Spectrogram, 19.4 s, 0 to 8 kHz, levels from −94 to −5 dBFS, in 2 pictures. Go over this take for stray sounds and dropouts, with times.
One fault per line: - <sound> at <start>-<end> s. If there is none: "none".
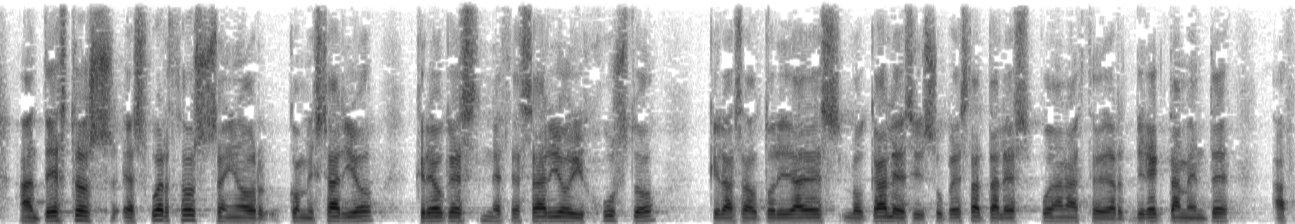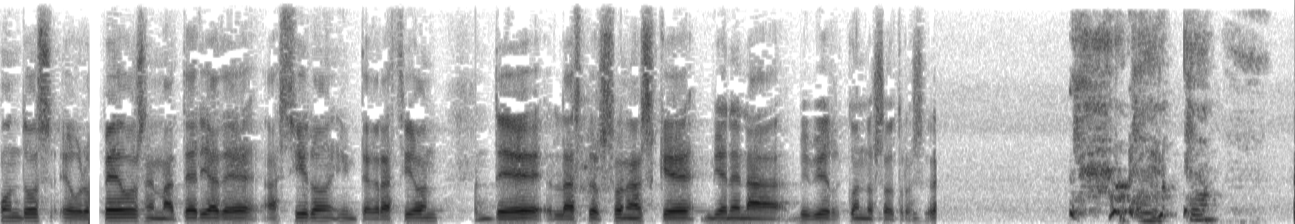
- dropout at 10.4-10.5 s
- cough at 17.7-19.3 s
